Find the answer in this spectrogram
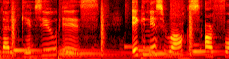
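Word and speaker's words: igneous: But that was engineous rocks. I should actually ask how it's said. or how it's pronounced because I'm probably saying it wrong. So, let's see how it's pronounced. Ignous.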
